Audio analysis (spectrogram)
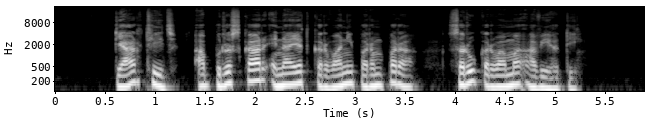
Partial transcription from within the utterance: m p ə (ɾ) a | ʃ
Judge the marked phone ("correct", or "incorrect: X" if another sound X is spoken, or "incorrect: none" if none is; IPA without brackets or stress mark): correct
